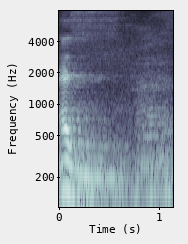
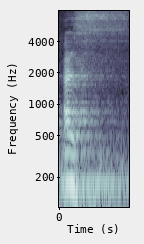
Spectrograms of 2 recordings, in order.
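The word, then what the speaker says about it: ز: Ini tertahan nafasnya. Jadi aliran nafasnya ditahan. Ya, sebab kalau umpamanya zai ini diucapkan dengan aliran nafas, maka dia akan menjadi sin. Ya. Jadi ini kita berbicara suara, aliran suaranya, ya. Az. Ya, ditahan. Az. Bukan as.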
